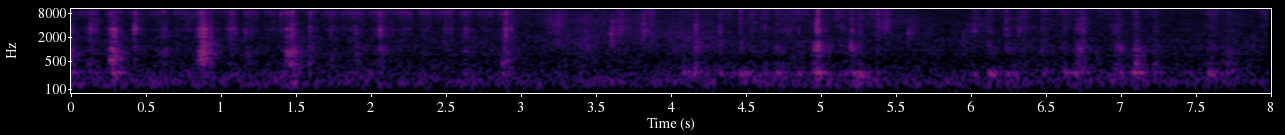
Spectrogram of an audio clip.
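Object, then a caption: Scratch art paper sheet with wooden stylus. A wooden stylus scratches away the black coating of a flat scratch art paper sheet while the other hand steadies the sheet. Quiet, dry scratching strokes come in an irregular rhythm, with a few sharper scrapes standing out over a steady soft rasp.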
